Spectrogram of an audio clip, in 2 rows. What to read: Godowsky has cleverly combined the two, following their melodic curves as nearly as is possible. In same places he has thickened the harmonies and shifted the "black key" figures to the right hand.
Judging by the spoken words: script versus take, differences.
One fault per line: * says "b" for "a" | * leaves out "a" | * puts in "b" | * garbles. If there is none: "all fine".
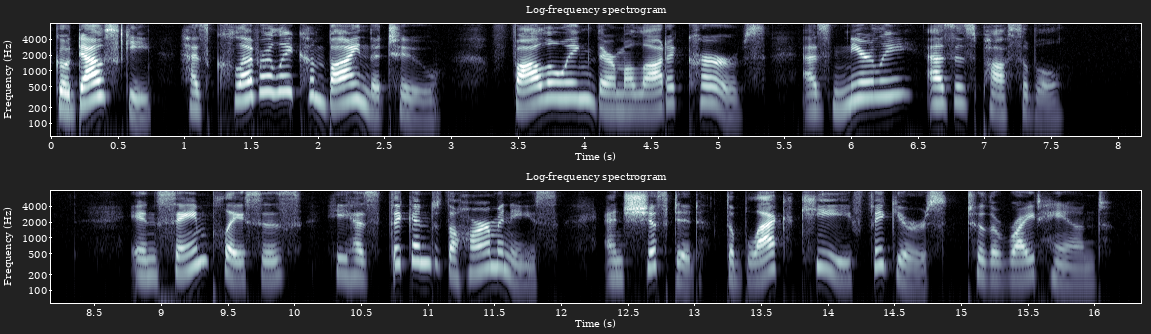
all fine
